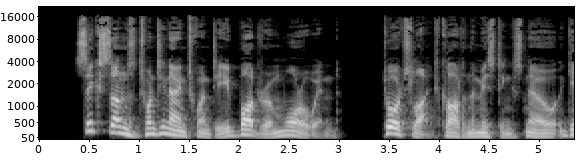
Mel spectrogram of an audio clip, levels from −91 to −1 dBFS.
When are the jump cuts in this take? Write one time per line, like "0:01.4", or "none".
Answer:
0:01.0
